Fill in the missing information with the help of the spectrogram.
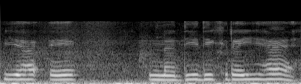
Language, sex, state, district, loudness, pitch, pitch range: Hindi, female, Chhattisgarh, Raipur, -16 LUFS, 220 Hz, 205-230 Hz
